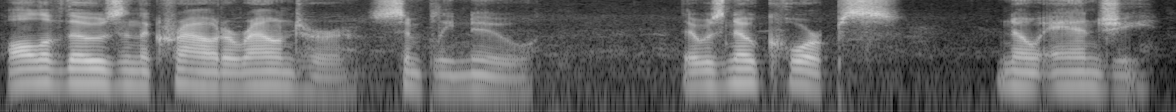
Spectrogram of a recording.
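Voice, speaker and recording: A man reading a dramatic scripted story as a storyteller, with deliberate, theatrical phrasing. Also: mid-range voice. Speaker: storyteller and host.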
